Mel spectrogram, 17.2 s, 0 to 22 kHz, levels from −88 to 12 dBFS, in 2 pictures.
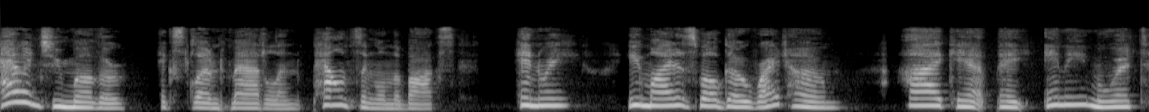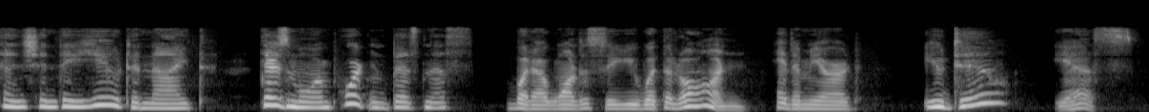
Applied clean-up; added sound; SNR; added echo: none; none; none; none.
